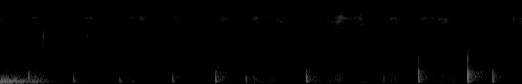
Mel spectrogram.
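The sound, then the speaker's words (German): Pen scratching across paper while drawing, a long run of short, crisp strokes in an uneven rhythm with brief pauses between them, fairly faint and with no voices. “Ich habe überlegt, wie könnte man das jetzt zeichnen? Und ich dachte irgendwie so.”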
